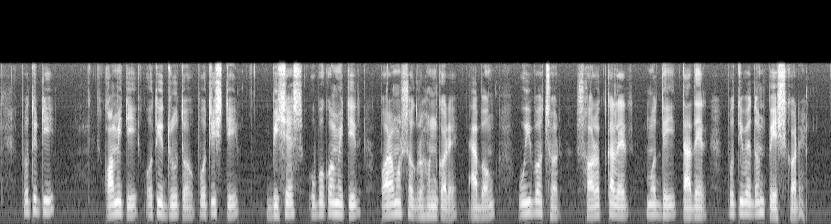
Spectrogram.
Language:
Bangla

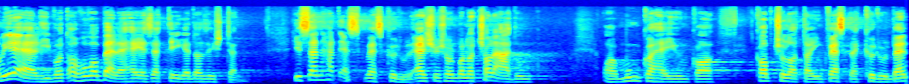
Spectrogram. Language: Hungarian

